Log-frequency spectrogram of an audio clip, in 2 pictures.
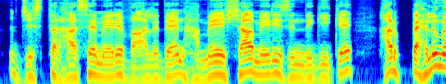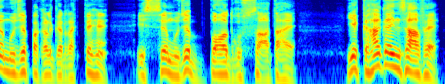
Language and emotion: Urdu, angry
